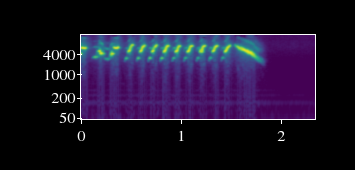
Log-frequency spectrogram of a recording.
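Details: Neapolitan-style song of a European goldfinch: a rapid string of about twelve repeated high, metallic notes, then a drawn-out falling slur closing the phrase, faint electrical hum in the background.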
